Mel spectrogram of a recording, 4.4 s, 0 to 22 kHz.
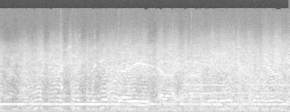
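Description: CB radio speaker on channel 28 receiving long-distance skip: garbled, overlapping voices through static, with a steady low tone running under them.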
